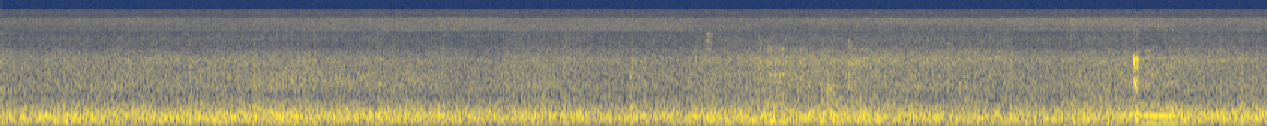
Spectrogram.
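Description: Steady background noise from an open microphone on a video call, a low even hiss with no distinct events. Faint voice fragments come through about five seconds in and again just before the end.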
